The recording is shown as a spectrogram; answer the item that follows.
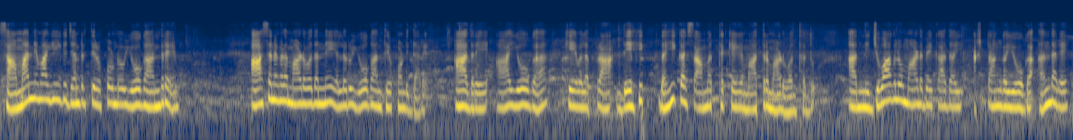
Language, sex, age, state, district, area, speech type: Kannada, female, 60+, Karnataka, Dharwad, rural, spontaneous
